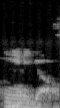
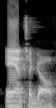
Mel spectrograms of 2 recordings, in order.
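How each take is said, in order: First: The middle T sound is dropped entirely. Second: The middle T sound is clearly pronounced. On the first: This is how the local people say it. "The natives in Anigo pronounce it Anigo" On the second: This is how an outsider reads the spelling. "How would you pronounce A N T I G O?"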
